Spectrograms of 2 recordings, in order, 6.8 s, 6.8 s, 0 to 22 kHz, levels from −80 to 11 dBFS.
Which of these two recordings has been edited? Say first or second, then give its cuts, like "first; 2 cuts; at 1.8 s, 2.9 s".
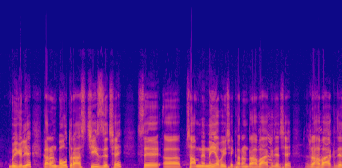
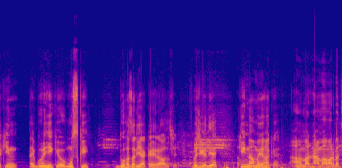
second; 1 cut; at 4.7 s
